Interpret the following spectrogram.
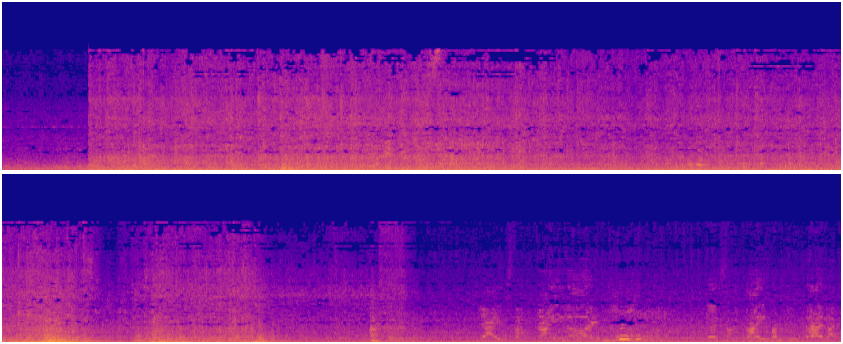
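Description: A long, loud hissing from the glass-sided car-delivery truck. It starts about a second in, swells to its loudest near eleven seconds and dies away around fourteen seconds, leaving quieter voices.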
